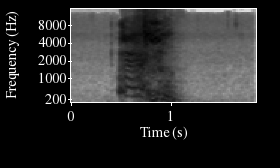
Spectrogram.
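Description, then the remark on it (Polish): A single loud sneeze bursts out, sharp and breathy, lasting about half a second before fading into quiet. “A skąd to kichanie?”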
